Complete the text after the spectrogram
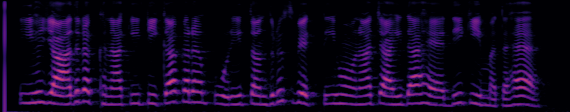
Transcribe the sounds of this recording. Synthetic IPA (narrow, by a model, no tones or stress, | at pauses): ɪɦjaːd̪ɾəkʰːnaːkɪʈiːkaːkəɾənpuːɾiːt̪ənd̪ɾʊsʋjək̚t̪iːɦoːñaːt͡ʃaːɦiːd̪aːɦɛːd̪iːkiːmət̪ɦɛː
